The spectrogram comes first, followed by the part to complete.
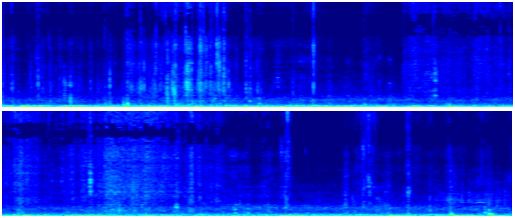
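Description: Close-up chewing of a Burger King Whopper: a bite, then many small wet mouth clicks and smacks as it is chewed, over a low steady hum.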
